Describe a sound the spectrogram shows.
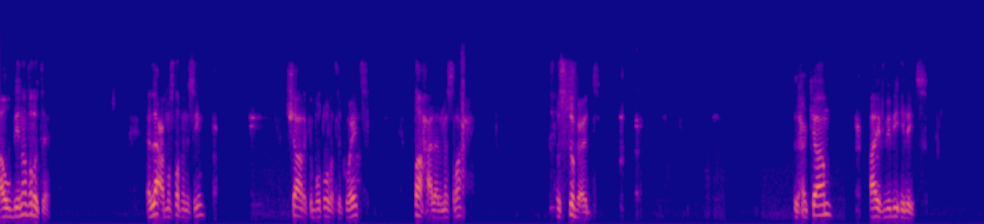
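A man speaks with animation over an online call, in bursts with pauses.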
